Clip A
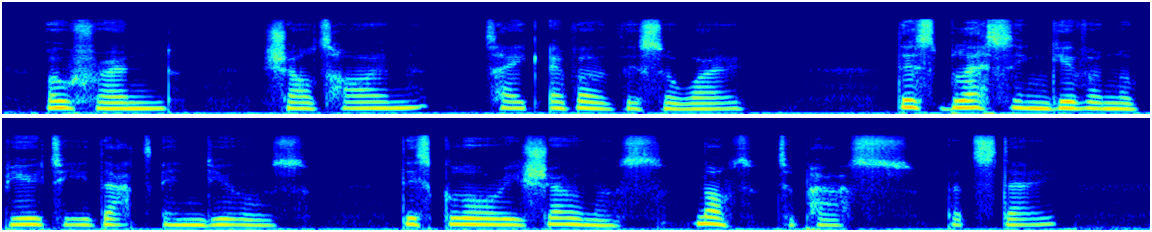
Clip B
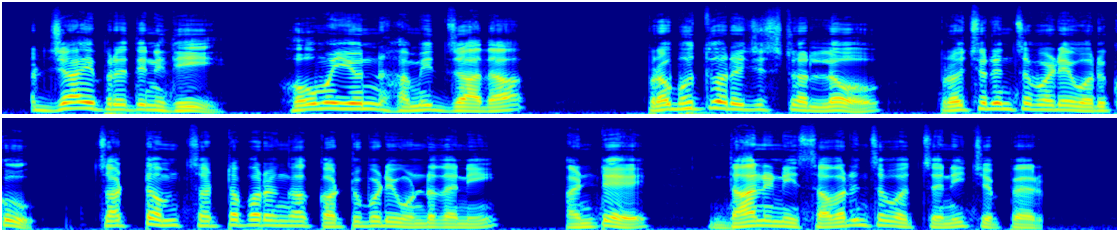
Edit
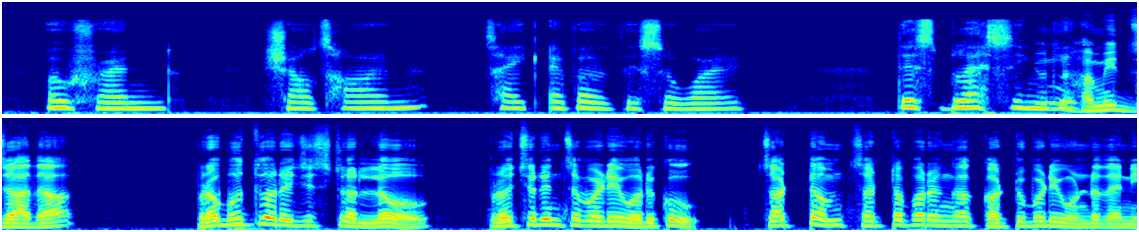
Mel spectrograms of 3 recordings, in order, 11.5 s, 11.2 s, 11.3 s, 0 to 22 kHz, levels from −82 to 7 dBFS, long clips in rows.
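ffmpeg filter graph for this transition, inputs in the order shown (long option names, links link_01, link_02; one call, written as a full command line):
ffmpeg -i cue0.wav -i cue1.wav -filter_complex "[0:a]apad=whole_dur=11.35,atrim=end=11.35,atrim=end=5.44,asetpts=PTS-STARTPTS[link_01];[1:a]atrim=start=1.74:end=7.93,asetpts=PTS-STARTPTS[link_02];[link_01][link_02]acrossfade=duration=0.28:curve1=tri:curve2=tri" out.wav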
